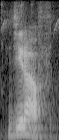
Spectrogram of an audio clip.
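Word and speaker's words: giraffe: और एग्जाम्पल देखिए जिराफ, जिराफ इस इंग्लिश वर्ड में जी के बाद है आई तो रूल के अनुसार जी का उच्चारण होगा ज, इसलिए उच्चारण होगा जिराफ, जिराफ।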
